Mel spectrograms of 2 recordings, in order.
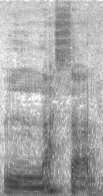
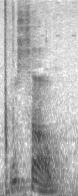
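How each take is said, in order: First: La sal, slow, with a clear final l; Spanish pronunciation. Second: O sal ending in a w sound, SAU; Portuguese pronunciation. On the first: Teacher giving the Spanish form, la sal with Spanish l. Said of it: "em espanhol". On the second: Teacher giving how we say it, o sal in Portuguese sounds. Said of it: "a gente fala em português". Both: Shown as a demonstration.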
